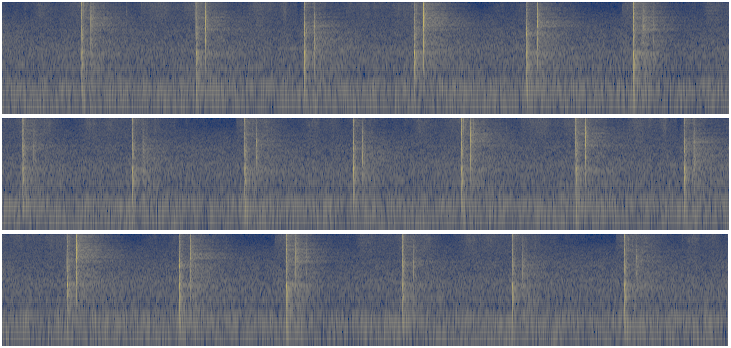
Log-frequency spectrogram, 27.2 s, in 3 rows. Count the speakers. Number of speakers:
zero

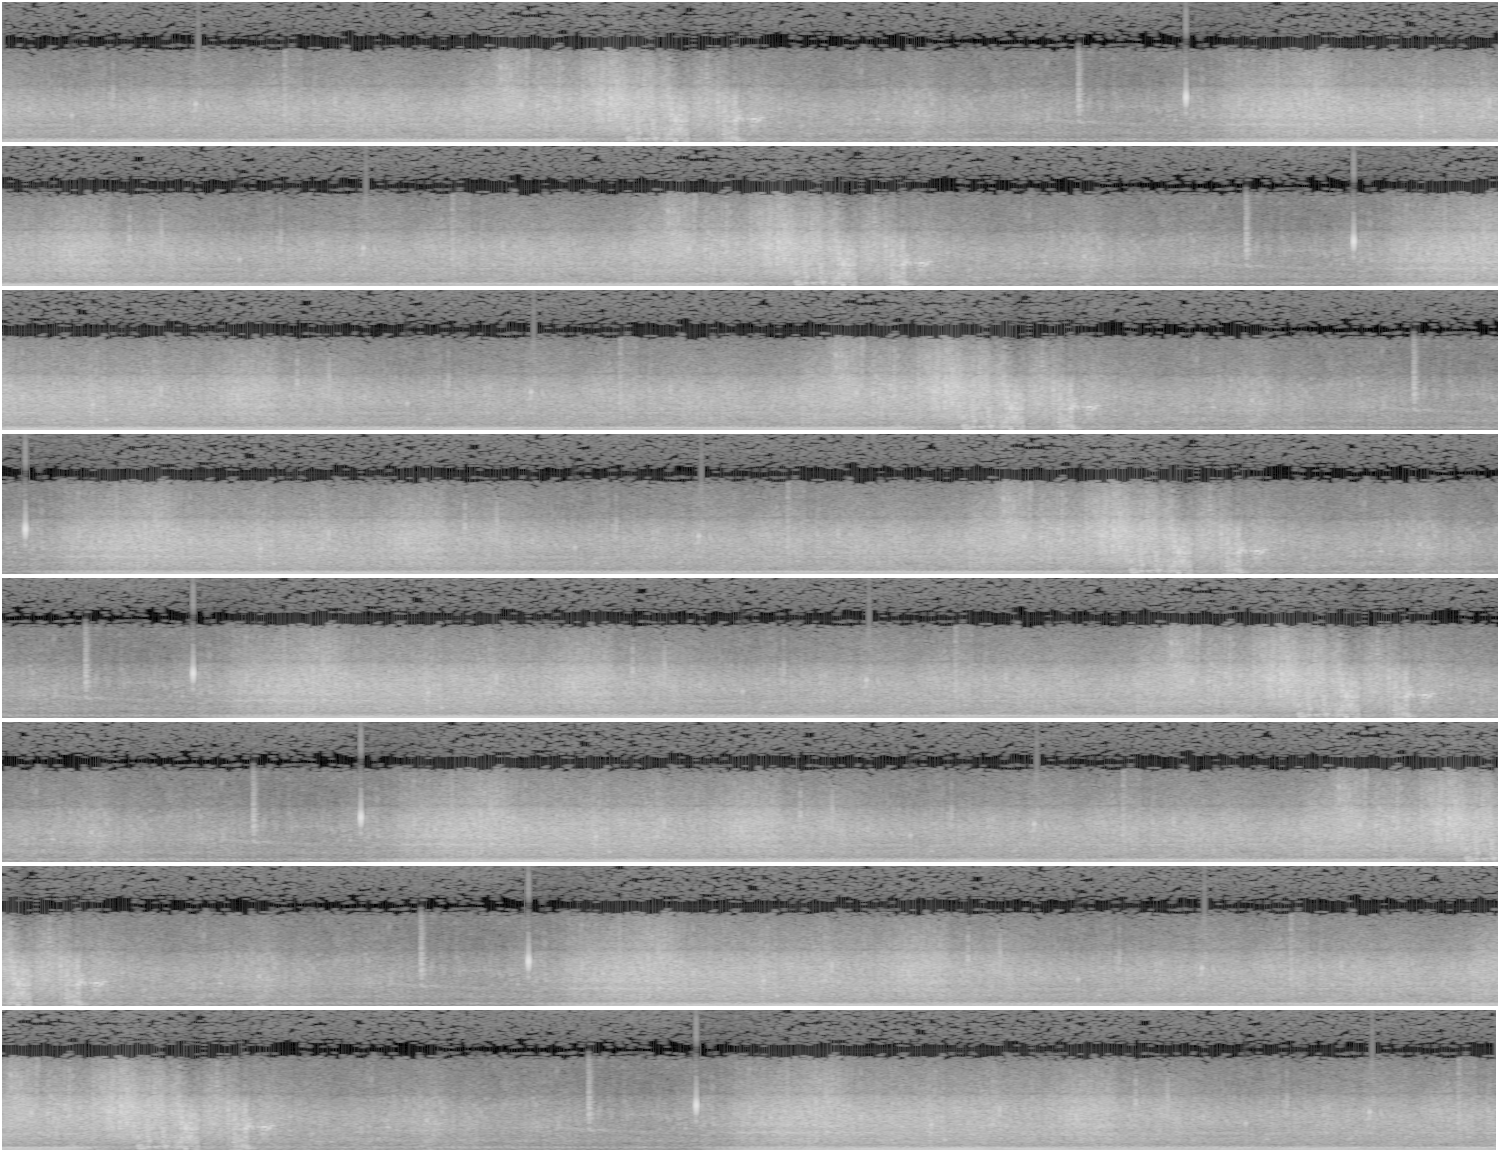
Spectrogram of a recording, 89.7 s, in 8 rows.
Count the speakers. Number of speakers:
zero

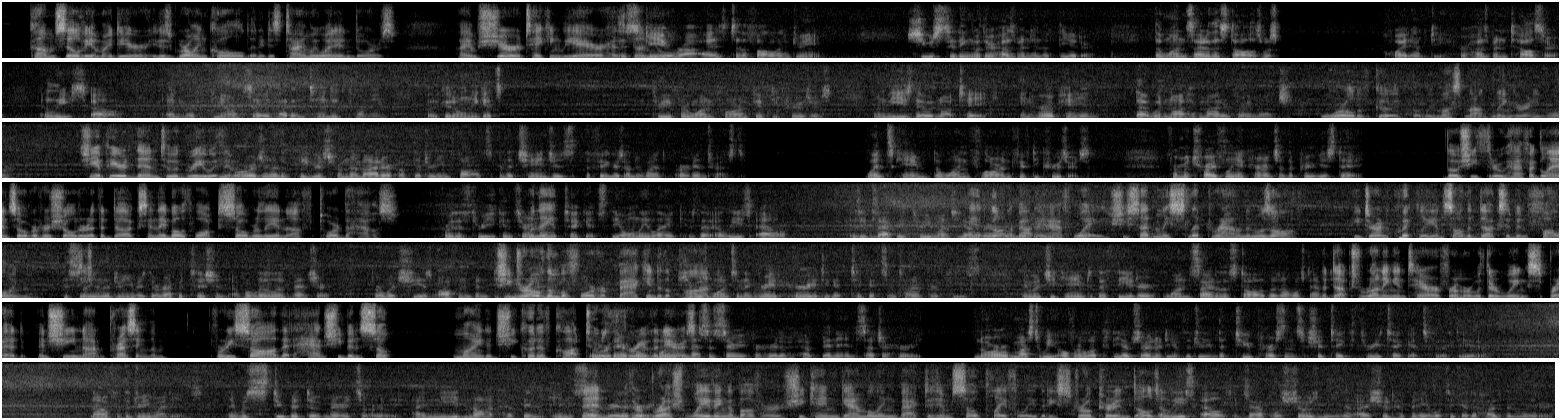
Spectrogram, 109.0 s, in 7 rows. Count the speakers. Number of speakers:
two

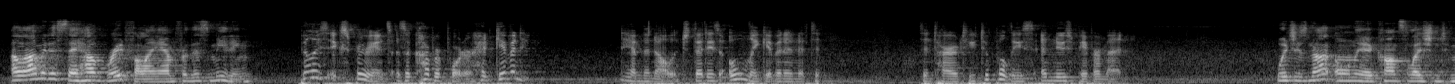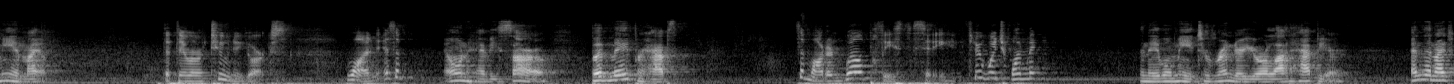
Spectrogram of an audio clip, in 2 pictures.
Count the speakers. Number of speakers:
two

